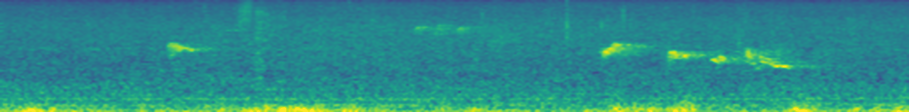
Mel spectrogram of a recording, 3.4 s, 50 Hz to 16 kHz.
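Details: Red-whiskered bulbul at a trapping site on 3 September 2019: short whistled, sliding notes around the upper range, in scattered bursts over low rumbling background noise.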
